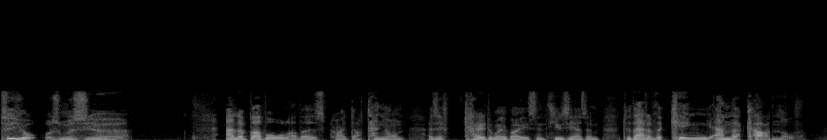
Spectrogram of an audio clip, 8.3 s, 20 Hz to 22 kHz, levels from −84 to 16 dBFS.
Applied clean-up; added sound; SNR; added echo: none; none; none; none.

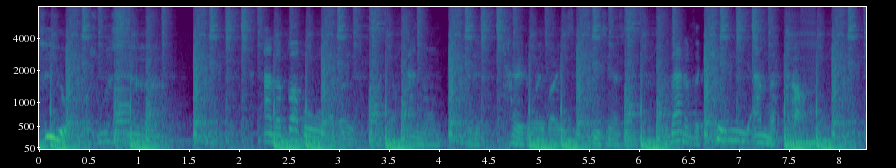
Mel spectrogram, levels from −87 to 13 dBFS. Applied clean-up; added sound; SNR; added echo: none; Drum kit; -4 dB; reverberation time 1.5 s.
